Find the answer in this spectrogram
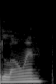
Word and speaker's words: Lohan: what I mean I love that but no and Lindsay Lohan no Lo it's actually loen now is that and that's how you say it Lindsay loen even though it's spelled Lohan no um I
